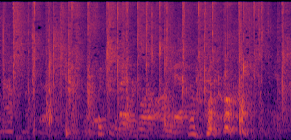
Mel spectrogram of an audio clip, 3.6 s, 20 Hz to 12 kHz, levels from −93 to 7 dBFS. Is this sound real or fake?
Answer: fake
